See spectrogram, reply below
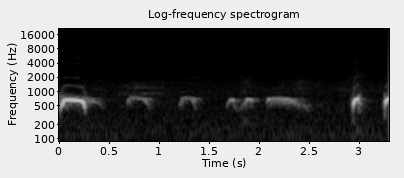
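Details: Short run of spotted dove cooing in field-voice style, the 'thúc' and 'gáy gọi' calls used to train new captive doves: one strong falling coo, several soft muted notes, then sharp loud notes starting again.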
